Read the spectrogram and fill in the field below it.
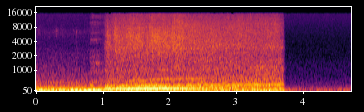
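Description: A car swishes past on a wet road.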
